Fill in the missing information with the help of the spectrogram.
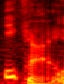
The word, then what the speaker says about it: Ikai: I think this is pronounced, and you could correct me if I'm wrong, Ikai? Something like that? – Ikai. Yeah. – Ikai. We'll go with Ikai.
